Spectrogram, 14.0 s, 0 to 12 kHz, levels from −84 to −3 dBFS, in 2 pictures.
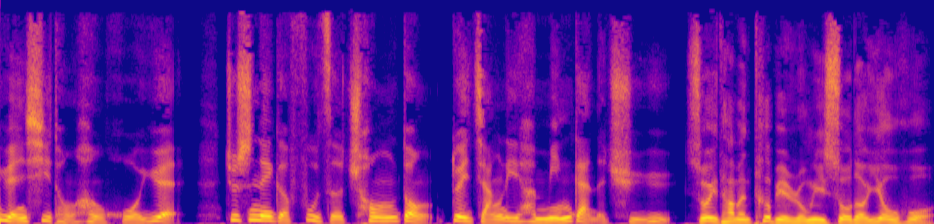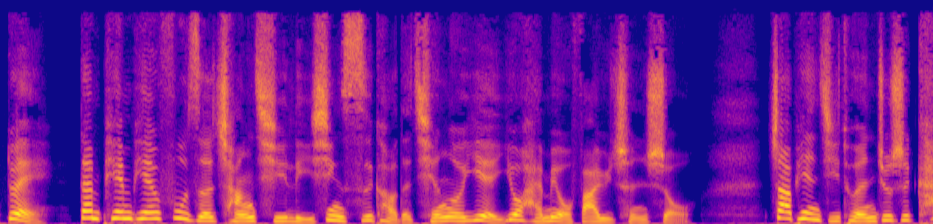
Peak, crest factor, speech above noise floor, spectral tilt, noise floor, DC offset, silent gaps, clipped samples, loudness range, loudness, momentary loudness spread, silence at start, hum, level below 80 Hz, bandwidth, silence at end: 0 dBFS; 16 dB; 31 dB; -4.5 dB/octave; -46 dBFS; under 0.1%; none; under 0.1%; 2 LU; -16 LUFS; 8 LU; 0 s; none; -44 dBFS; 12 kHz; 0 s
